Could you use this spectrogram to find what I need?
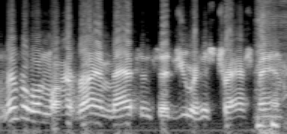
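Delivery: lightly imitated buddy, pitched high; ribbing beer buddy. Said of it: "they're sitting around having a beer going".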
